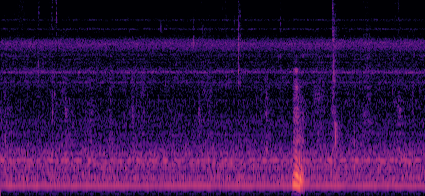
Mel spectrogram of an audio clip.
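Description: Steady low room hum with a few faint clicks, and a short "mmm" of someone savouring food about four seconds in.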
